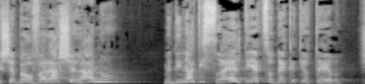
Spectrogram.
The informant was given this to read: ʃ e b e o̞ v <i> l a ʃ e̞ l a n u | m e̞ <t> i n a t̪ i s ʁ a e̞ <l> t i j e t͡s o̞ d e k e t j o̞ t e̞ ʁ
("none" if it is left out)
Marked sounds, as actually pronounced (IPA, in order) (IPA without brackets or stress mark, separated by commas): a, d, l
